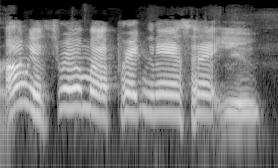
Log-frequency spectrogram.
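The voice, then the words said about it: Impression of Portia. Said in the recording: “my impersonation of her ... Portia”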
